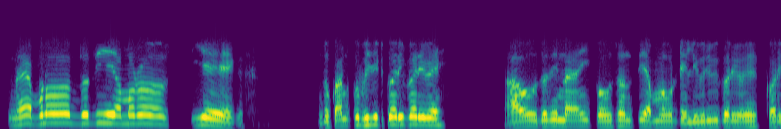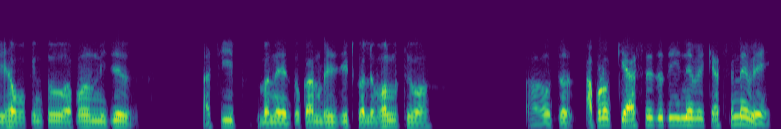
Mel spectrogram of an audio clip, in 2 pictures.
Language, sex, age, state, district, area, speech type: Odia, male, 30-45, Odisha, Malkangiri, urban, conversation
